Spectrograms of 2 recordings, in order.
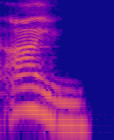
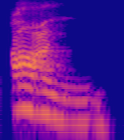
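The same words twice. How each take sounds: First: Said in the usual way. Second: Guttural Hebrew "ain" as Israelis avoid. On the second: Shown as a demonstration. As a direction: start "ain" far back in the throat. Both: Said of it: "I don't say ain, I say ain".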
